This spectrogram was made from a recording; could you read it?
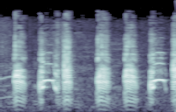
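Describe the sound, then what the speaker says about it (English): A goose at a bayou bird farm gives a run of six or seven loud, nasal honks in a quick uneven rhythm, close and clear with no talk over it. "This is another bird"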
